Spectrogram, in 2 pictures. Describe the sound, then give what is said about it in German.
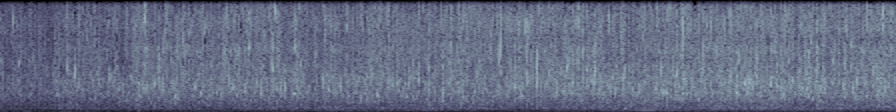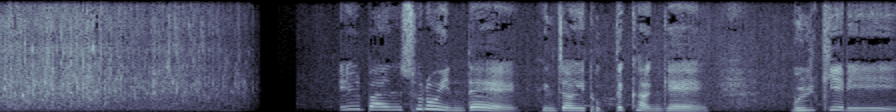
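The Suwonchon river rushes steadily through the seven stone arches of Hwangmun Gate in the northeast of Hwasong Fortress, a dense, broad hiss for about eight seconds, then cuts off abruptly before a voice starts speaking. “Das Tor Hwangmun liegt im Nordosten der Festung und ist das erste Tor, durch das der Fluss Suwonchon fließt.”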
